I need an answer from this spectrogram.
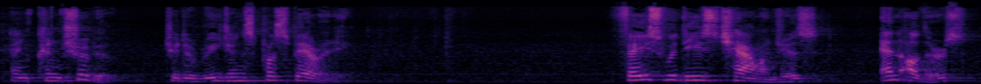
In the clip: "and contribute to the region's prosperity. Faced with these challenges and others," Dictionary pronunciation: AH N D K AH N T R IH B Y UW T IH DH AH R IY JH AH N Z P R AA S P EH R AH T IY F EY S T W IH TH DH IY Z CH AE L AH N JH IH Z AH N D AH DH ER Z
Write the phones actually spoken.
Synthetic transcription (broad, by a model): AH N K AH N T R IH B Y UW T IH DH AH R IY JH AH N Z P R AA S P EH R AH T IY F EY S W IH DH IY Z CH AE L AH N JH IH Z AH N AH DH ER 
